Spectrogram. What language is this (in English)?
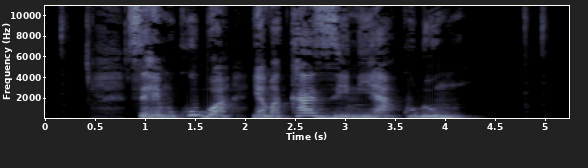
Swahili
